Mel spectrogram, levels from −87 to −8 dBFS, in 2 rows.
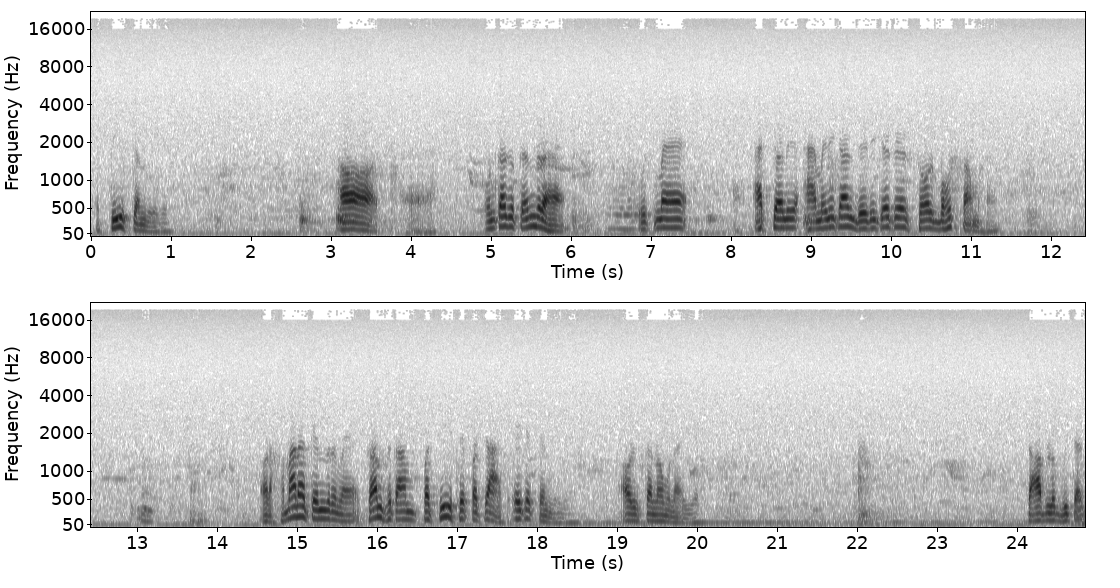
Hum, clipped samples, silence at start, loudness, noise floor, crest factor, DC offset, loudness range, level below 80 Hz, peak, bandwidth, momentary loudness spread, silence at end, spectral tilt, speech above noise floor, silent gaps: none; under 0.1%; 0 s; -25 LUFS; -48 dBFS; 20 dB; under 0.1%; 15 LU; -50 dBFS; -8 dBFS; 19.5 kHz; 23 LU; 0 s; -8 dB/octave; 24 dB; none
